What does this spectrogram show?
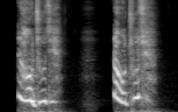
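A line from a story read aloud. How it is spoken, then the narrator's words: Loud shouting. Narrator (Chinese): 双月在房间里大喊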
